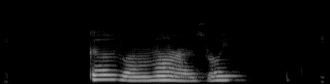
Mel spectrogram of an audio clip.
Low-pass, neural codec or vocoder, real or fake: 7.2 kHz; codec, 24 kHz, 0.9 kbps, WavTokenizer, medium music audio release; fake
